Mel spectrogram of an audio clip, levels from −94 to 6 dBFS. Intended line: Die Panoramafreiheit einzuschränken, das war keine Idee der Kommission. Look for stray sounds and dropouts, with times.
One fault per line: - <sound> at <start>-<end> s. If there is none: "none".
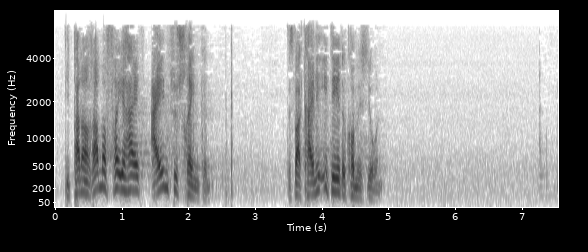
none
